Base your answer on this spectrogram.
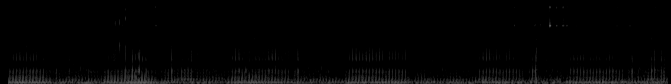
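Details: A domestic cat, said to be happy, purrs softly indoors: a low, steady rumble that swells and fades in breathing phases of about one to two seconds each, with no other sounds.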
